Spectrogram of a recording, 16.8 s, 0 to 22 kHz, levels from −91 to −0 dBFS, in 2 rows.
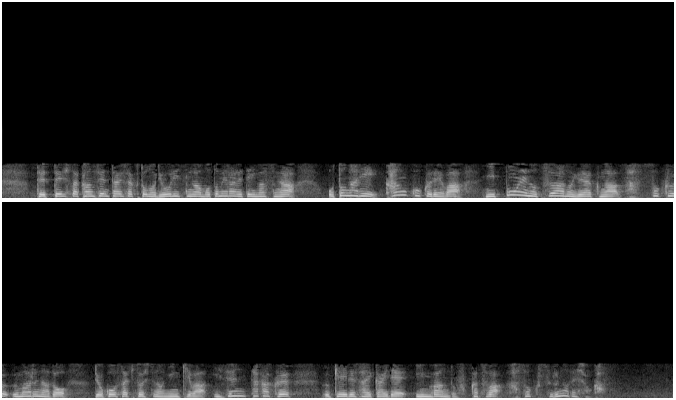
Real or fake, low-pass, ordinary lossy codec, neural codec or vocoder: real; 7.2 kHz; AAC, 16 kbps; none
